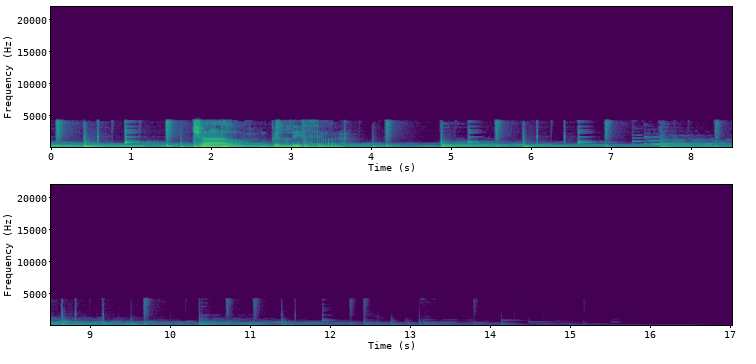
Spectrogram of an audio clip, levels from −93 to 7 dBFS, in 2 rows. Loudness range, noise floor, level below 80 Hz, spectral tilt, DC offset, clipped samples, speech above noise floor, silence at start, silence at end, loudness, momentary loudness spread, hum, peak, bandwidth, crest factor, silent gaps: 21 LU; -83 dBFS; -36 dBFS; -6 dB/octave; under 0.1%; under 0.1%; 63 dB; 0 s; 5.5 s; -26 LUFS; 26 LU; 60 Hz at -50 dBFS; -4 dBFS; 4.5 kHz; 24 dB; none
